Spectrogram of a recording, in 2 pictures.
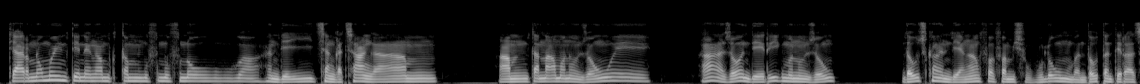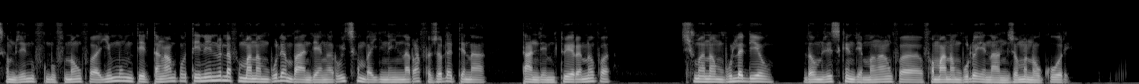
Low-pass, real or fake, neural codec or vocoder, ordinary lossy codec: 7.2 kHz; real; none; none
